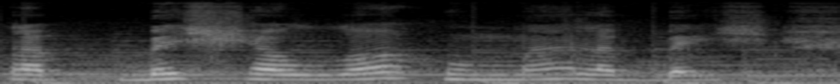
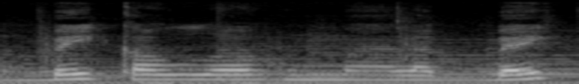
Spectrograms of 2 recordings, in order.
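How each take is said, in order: First: The final word ends in a 'sh' sound. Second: The final word ends in a 'k' sound. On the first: This is a dialect form. "menggantikan bunyi kaf dengan bunyi shin" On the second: This is the original form. "dari asal kata"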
